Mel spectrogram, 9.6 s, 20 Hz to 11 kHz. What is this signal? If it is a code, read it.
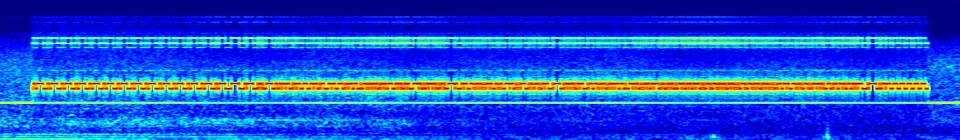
NAVTEX (SITOR-B), 100 baud, 170 Hz shift, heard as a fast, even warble, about 1360 Hz centre, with a steady whistle near 900 Hz and street noise. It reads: ZCZC DA80 FORECAST: WIND N 4 TO 5.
